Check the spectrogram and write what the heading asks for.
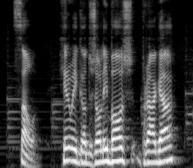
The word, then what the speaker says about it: Praga: So, here we got Żoliborz, Praga, Wola, Śródmieście, Ochota, and Mokotów. That's how you pronounce all these names, by the way.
